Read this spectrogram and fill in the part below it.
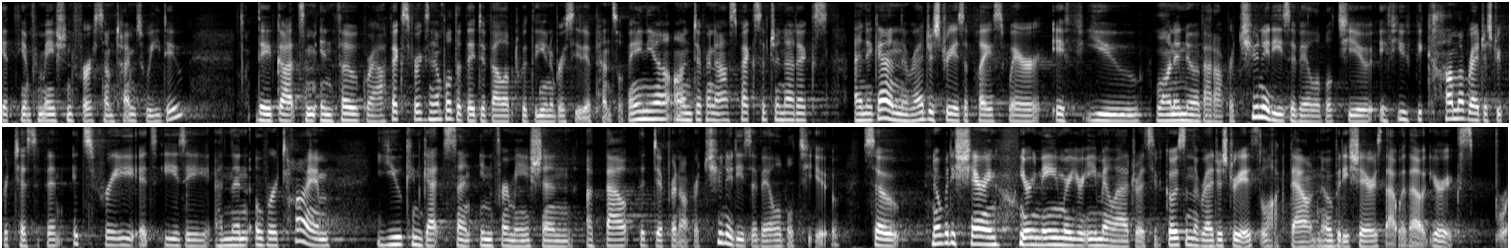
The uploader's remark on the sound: an interview we did at the International Society for Frontotemporal Dementias (ISFTD) Conference in Lille, France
